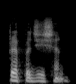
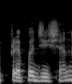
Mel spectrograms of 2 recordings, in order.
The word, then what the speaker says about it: preposition: That is प्रेपोजिशन। ठीक है, इसकी प्रोनाउंसिएशन रहेगी आपकी प्रेपोजिशन। हम इसे प्रीपोजिशन नहीं पढ़ेंगे।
